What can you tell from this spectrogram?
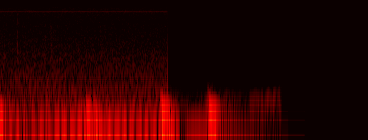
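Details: Adult heartbeat recorded on the left side of the chest for a relaxation reading: a few soft, low heart thumps, the first ones under a steady hiss.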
